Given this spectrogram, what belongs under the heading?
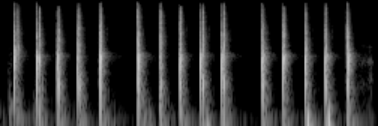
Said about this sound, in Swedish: Och det är bara att ge en liten fransk applåd till dig. För att jag tycker verkligen att du har förtjänat det. Tack. Un, deux, trois!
